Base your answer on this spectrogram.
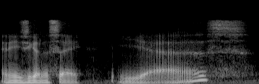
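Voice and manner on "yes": drawn-out soft, wary rising yes; curious. Acted. Prospect answers unknown caller, curious and questioning. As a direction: answer slowly, tilting up into a question. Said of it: "John is gonna be super curious".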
